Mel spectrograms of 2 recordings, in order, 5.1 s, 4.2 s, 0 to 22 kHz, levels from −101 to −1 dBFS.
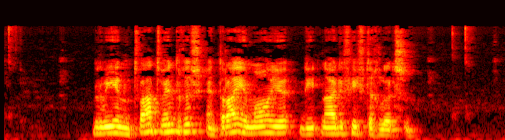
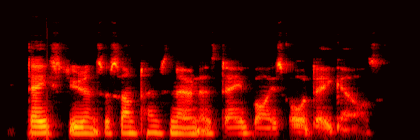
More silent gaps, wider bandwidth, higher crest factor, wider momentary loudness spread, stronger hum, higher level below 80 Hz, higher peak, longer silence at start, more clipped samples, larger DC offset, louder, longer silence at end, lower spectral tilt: neither; first, 11.5 kHz vs 7.4 kHz; about the same, 20 dB vs 20 dB; about the same, 16 LU vs 14 LU; neither; first, -66 dBFS vs -82 dBFS; first, -10 dBFS vs -22 dBFS; second, 0.1 s vs 0.3 s; neither; neither; first, -27 LUFS vs -42 LUFS; about the same, 0.35 s vs 0.45 s; about the same, -4.5 dB/octave vs -5.5 dB/octave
